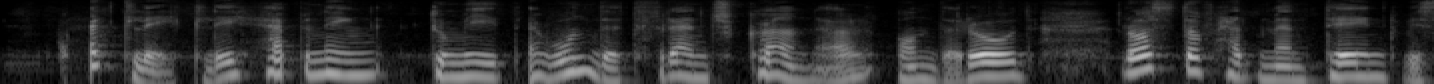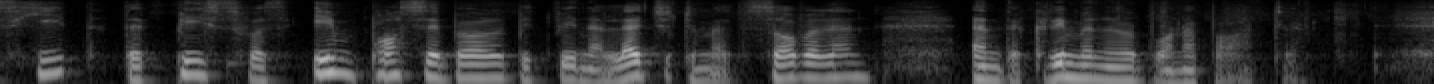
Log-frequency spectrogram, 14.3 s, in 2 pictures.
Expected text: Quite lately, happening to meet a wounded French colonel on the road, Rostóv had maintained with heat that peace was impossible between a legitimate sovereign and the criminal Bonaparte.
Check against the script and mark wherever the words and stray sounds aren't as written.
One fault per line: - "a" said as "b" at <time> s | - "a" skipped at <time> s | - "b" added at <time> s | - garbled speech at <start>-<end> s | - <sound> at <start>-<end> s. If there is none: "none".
- dropout at 0.3-0.5 s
